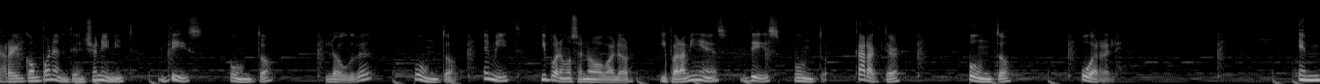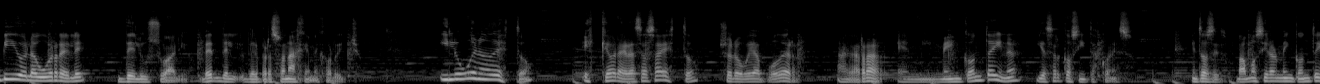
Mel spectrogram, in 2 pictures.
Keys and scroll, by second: 0.9-5.5 typing, 3.4 Return, 6.6-10.9 typing, 11.1 Escape, 12.2 ctrl+s, 18.9 j, 19.6 k, 19.9 =, 21.6-24.9 typing, 24.5 Return.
